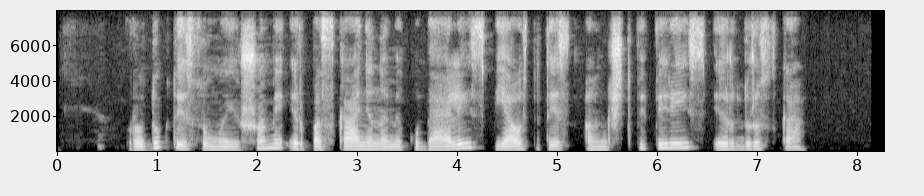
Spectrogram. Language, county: Lithuanian, Vilnius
